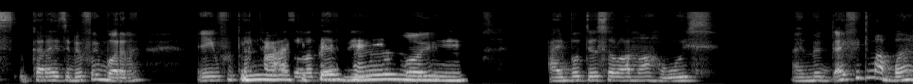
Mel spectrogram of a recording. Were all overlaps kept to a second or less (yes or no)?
no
